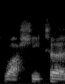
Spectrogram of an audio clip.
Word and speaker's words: Ouachita: At least I assume it's pronounced Ouachita. It's not spelled with a W at all. But I looked up the pronunciation. – That's Isn't it like said. O-A? – Yeah, it's O-U-A-C-H-I-T-A.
